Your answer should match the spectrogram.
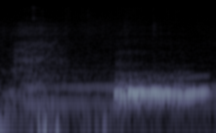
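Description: Background music of held keyboard-pad tones, a steady low chord with a louder, slightly wavering note coming in about a second in.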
